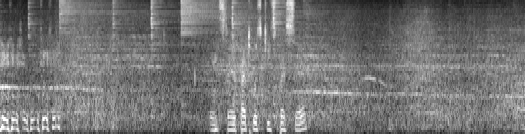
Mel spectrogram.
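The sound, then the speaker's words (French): A steady rumble of a train rolling on rails in the distance, continuous throughout, with a person speaking briefly over it near the start and again in the middle. “Un son de train comme ça au loin.”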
